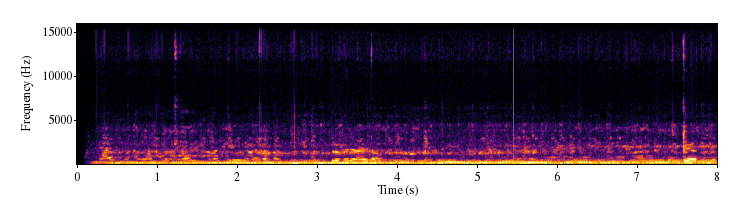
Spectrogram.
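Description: Mobile brick-making machine running steadily with a low mechanical hum, while people talk over it.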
